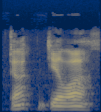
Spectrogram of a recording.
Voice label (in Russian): how are you, ru; Как дела?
